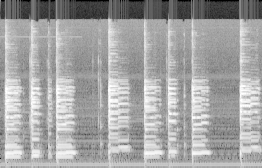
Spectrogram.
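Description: Overdriven electric guitar plays a syncopated funk rhythm of short chord stabs and sliding chords, loud and close, with brief gaps between hits.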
